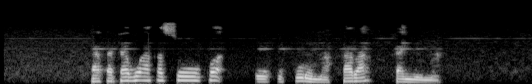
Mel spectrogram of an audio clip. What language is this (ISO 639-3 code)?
lug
